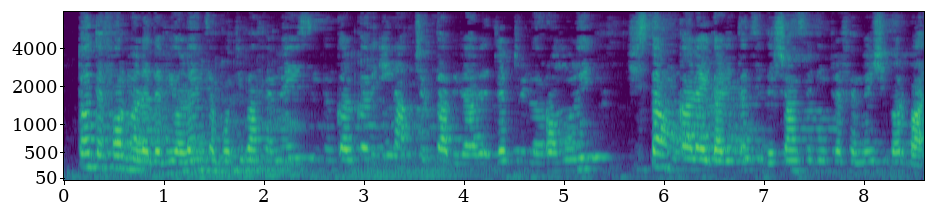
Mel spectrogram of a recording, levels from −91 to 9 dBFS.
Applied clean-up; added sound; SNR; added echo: classical method WPE with log-MMSE.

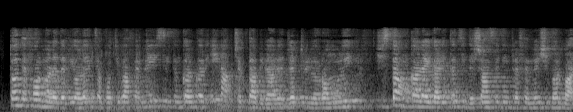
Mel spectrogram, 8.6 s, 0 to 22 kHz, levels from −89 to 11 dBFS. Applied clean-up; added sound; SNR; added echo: neural separator model SepFormer DNS4.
